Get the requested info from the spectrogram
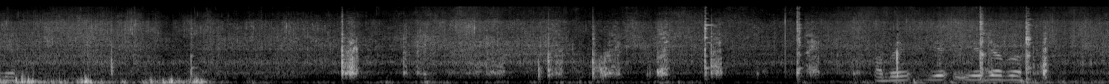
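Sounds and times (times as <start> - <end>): vegetables sizzling in oil: 0.0 - 11.0
metal spoon scraping pot: 3.4 - 7.3, 9.8 - 10.5.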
